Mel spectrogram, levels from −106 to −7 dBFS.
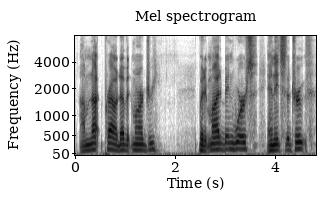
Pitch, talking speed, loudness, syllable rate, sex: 135 Hz, 200 wpm, -18 LUFS, 5.2 syllables/s, male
